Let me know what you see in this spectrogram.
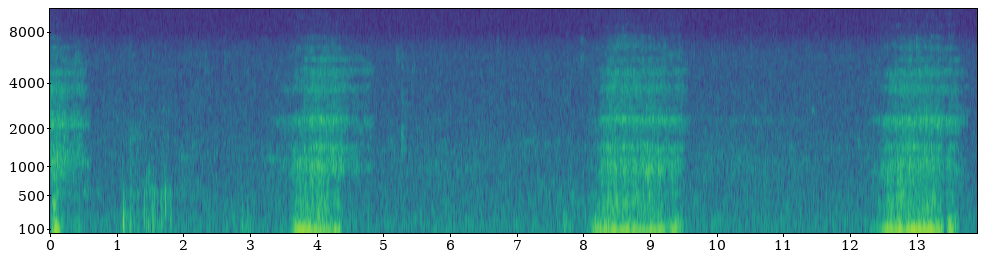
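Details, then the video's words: Sleeping dog snoring steadily, with three long, harsh, rattling snores arriving roughly every four and a half seconds, separated by quiet breathing pauses. "храп собаки"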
